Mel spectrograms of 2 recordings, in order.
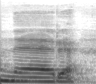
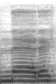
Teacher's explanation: Əgər uzanma yoxdursa, elə ancaq nərə kimi tələffüz olunursa, bu balıq mənasını ifadə edəcək. Balıq.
